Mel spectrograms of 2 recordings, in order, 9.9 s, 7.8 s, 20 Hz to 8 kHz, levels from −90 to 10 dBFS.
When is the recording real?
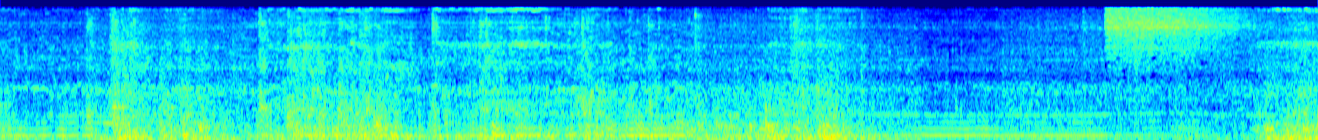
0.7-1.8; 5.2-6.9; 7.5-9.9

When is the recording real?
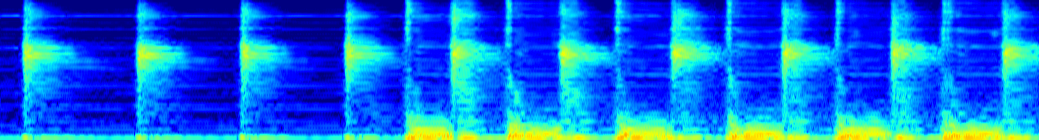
none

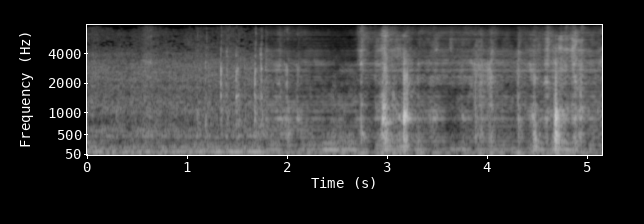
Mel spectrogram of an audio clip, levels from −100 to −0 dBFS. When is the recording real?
0.0-1.8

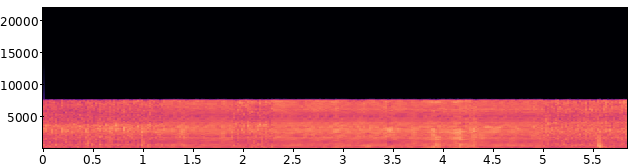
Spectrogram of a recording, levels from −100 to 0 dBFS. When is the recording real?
0.0-1.2; 1.9-2.3; 5.0-5.8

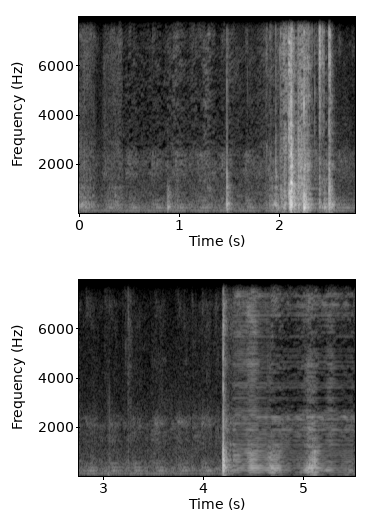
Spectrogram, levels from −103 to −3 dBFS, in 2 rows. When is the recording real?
0.0-4.3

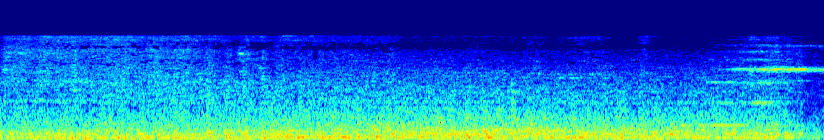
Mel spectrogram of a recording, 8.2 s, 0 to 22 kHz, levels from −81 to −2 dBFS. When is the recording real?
0.0-8.2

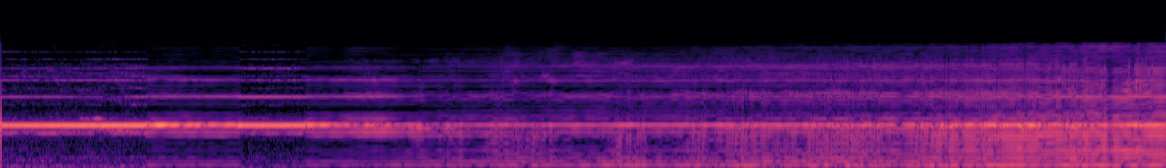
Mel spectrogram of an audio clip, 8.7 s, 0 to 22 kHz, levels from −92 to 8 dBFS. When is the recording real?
0.0-1.1; 1.8-2.3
